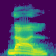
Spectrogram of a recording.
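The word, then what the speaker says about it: د: So moving to the next alphabet is dal. Dal. Repeat after me. Dal with soft d.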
